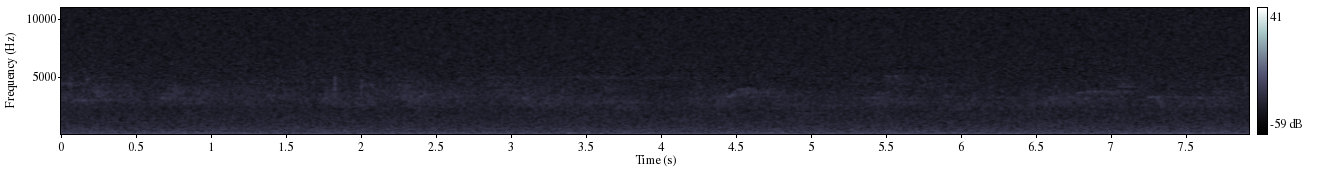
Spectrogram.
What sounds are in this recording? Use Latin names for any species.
Vireo olivaceus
